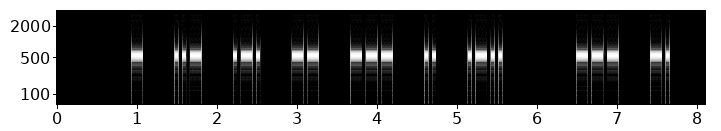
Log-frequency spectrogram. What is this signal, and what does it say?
Morse code, heard as a keyed tone, about 25 wpm, spaced as for 15 wpm, 550 Hz. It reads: TURMOIL ON
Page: News Headlines in Morse Code at 15 WPM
